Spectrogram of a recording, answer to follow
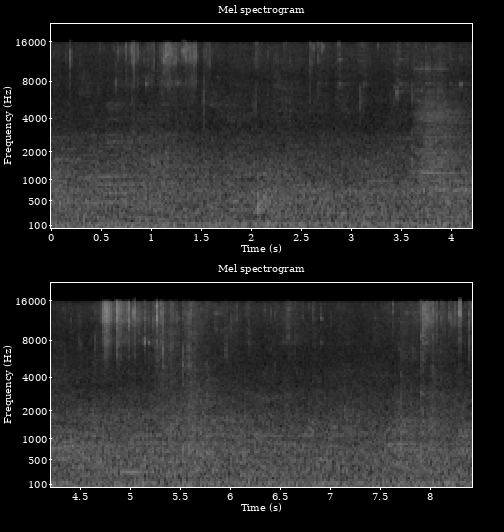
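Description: Steady background noise of an airport terminal: an even hum and hiss with no distinct events.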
